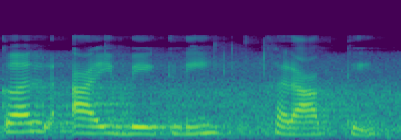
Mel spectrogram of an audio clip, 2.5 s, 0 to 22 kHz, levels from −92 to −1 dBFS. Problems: constant background noise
